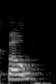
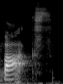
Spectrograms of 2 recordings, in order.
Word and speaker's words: faux: saying it wrong, like if the word is faux, bitch, and you keep saying fox. But in my world, everybody around me says faux, and they understand when I say that.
